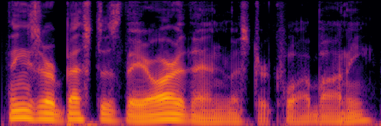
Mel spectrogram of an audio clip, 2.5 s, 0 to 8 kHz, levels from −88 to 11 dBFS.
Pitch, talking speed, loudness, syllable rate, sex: 85 Hz, 210 wpm, -17 LUFS, 5.3 syllables/s, male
